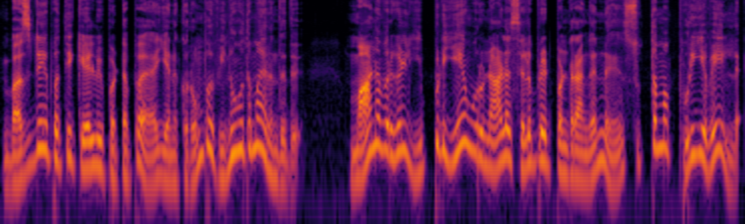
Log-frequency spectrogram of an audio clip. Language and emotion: Tamil, surprised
